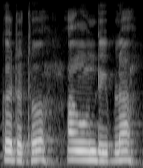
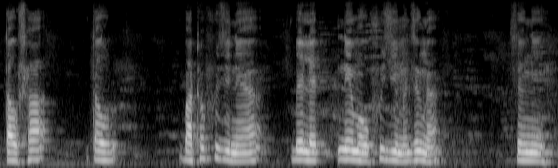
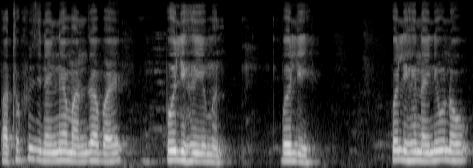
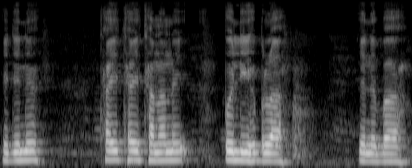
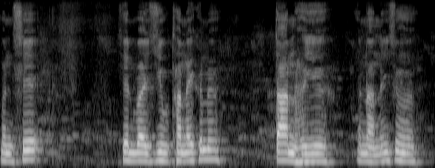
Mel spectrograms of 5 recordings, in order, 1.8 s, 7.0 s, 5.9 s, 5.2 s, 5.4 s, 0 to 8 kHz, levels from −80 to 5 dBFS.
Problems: none marked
